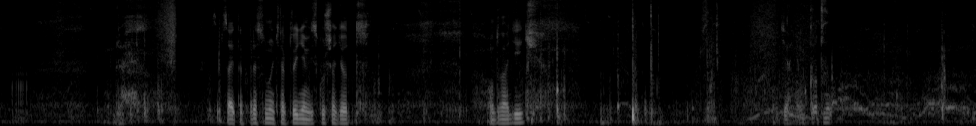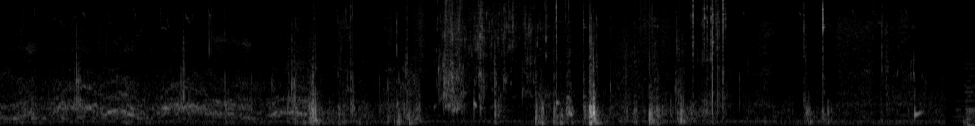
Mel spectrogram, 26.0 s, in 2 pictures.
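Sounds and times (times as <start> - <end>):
water splashing: 17.4 - 20.6.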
